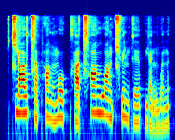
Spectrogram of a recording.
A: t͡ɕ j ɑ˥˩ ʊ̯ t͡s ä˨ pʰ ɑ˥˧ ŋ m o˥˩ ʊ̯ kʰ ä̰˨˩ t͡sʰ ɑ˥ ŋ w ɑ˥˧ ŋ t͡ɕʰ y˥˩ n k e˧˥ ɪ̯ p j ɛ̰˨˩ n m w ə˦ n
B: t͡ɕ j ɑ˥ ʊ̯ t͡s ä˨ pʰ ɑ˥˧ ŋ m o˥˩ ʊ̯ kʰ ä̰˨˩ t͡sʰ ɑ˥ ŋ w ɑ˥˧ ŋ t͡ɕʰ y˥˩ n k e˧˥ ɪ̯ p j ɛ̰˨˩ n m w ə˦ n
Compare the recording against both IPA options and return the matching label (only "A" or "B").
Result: B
